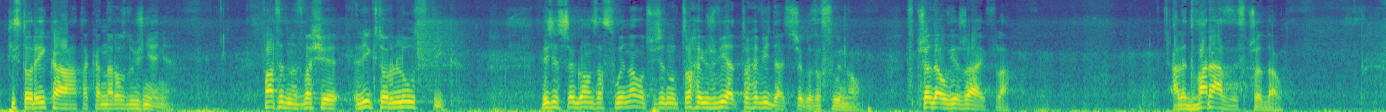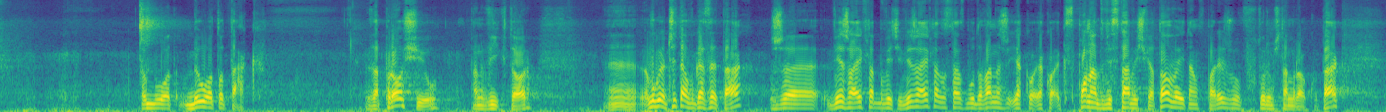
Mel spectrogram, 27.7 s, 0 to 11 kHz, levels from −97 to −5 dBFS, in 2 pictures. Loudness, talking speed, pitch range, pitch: -13 LUFS, 145 wpm, 105-145 Hz, 125 Hz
